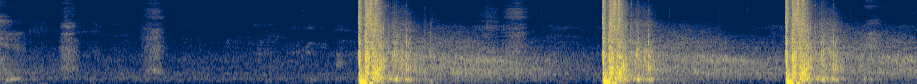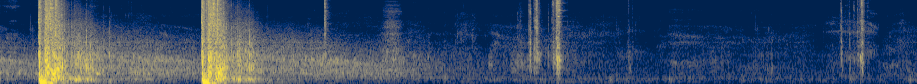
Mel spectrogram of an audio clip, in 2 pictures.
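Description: SKS rifle fire in DayZ: five loud, sharp single shots spaced a couple of seconds apart, each with a short echoing tail, followed by a few fainter clicks and distant pops.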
